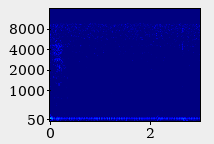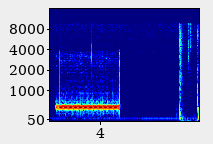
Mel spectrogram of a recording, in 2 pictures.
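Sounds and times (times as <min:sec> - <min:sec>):
unanswered telephone call electronic ring tone: 0:03.1 - 0:04.4.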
